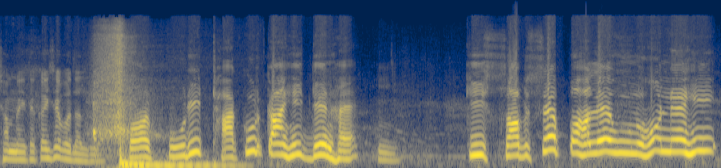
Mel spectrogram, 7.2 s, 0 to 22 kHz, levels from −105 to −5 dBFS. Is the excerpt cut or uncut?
cut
